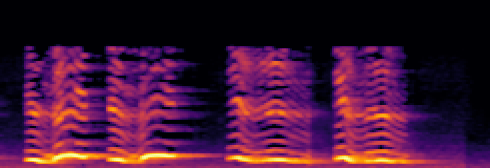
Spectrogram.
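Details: Black-throated laughingthrush (khướu bạc má) delivering its wild 'forest voice' song, used to prompt pet birds to sing: four loud, rich whistled phrases, each a rising then gently falling slur, evenly spaced.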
